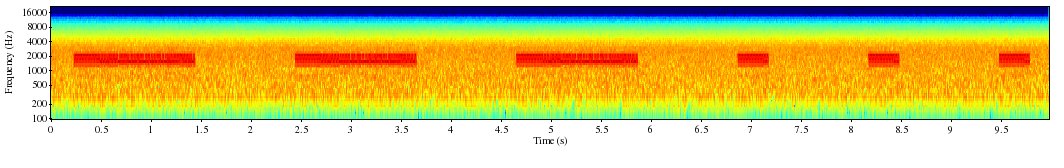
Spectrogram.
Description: Emergency Alert System (SAME) tones (header bursts, then end-of-message bursts), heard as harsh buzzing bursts, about 520.83 baud, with radio hiss.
